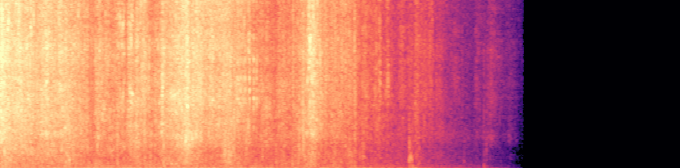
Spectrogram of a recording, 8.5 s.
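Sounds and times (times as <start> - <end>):
nozawana greens being harvested: 0.0 - 4.8.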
